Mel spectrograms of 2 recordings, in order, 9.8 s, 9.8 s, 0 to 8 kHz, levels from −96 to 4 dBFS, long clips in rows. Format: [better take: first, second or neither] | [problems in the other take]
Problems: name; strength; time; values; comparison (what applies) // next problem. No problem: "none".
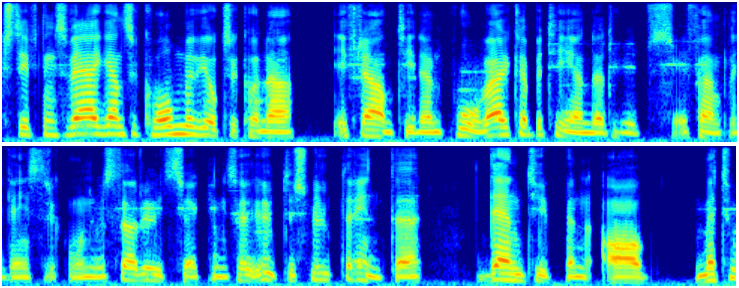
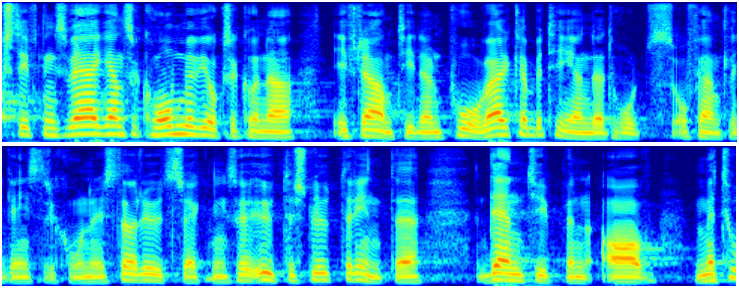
second | noise reduction (neural diffusion model UNIVERSE++)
